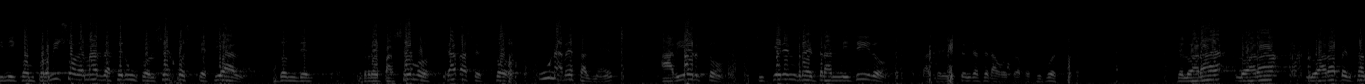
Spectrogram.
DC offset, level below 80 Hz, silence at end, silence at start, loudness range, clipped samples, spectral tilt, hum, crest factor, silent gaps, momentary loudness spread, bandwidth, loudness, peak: under 0.1%; -74 dBFS; 0 s; 0 s; 3 LU; under 0.1%; -3.5 dB/octave; none; 20 dB; none; 11 LU; over 20 kHz; -54 LUFS; -34 dBFS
